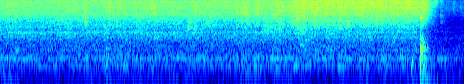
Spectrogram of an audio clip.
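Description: Hands being rinsed under a running kitchen tap, a steady close wash of water over the sink that continues throughout, then a sharp knock and the flow cutting off near the end.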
